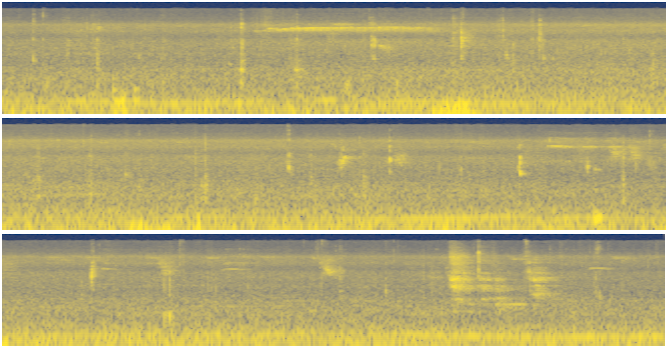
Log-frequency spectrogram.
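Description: Close-up eating sounds of chicken feet being chewed and picked at by hand: scattered small clicks and mouth smacks, with a faint steady low hum underneath. A bird chirps briefly about two seconds in.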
